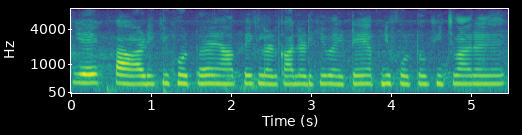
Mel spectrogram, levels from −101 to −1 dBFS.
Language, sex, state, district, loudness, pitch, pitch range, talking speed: Hindi, female, Maharashtra, Gondia, -18 LUFS, 260 Hz, 255-265 Hz, 195 wpm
